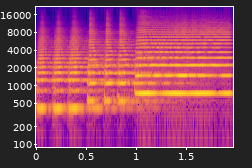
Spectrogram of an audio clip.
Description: timeout_warning.wav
